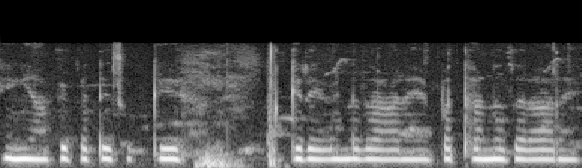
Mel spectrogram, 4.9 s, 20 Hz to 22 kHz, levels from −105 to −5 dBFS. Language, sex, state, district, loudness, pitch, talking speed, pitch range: Hindi, female, Maharashtra, Mumbai Suburban, -17 LUFS, 235 Hz, 185 wpm, 225-240 Hz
